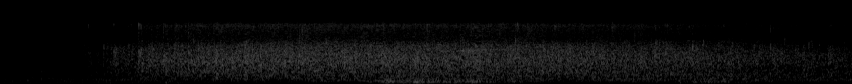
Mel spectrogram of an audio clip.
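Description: Audience in a concert hall applauding, the clapping starting about a second in, holding steady and easing off slightly near the end.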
